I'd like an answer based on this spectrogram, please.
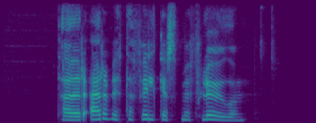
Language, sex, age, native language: Icelandic, female, 40-49, Icelandic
